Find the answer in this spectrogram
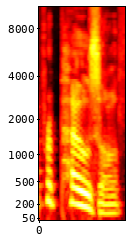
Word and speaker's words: proposal: We have a proposal for you. Proposal. Proposal. Does he but proposal with a schwa at the beginning.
